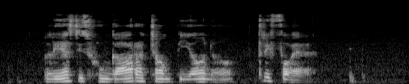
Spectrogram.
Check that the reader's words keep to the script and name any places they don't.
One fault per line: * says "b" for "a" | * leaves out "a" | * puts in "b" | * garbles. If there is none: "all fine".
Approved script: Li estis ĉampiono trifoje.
* puts in "hungara"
